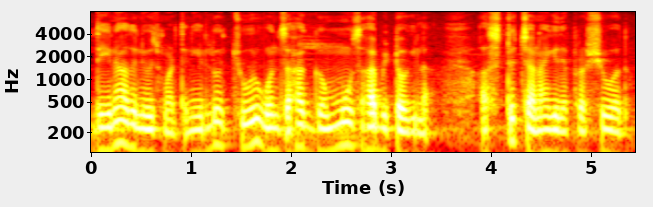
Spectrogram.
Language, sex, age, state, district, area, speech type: Kannada, male, 18-30, Karnataka, Chikkaballapur, urban, spontaneous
